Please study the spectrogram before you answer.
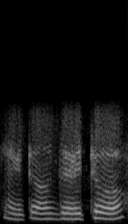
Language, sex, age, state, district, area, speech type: Odia, male, 30-45, Odisha, Malkangiri, urban, conversation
